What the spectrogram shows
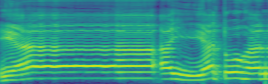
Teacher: नून के ऊपर तशदीद है तो नून के अंदर गुन्ना करेंगे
